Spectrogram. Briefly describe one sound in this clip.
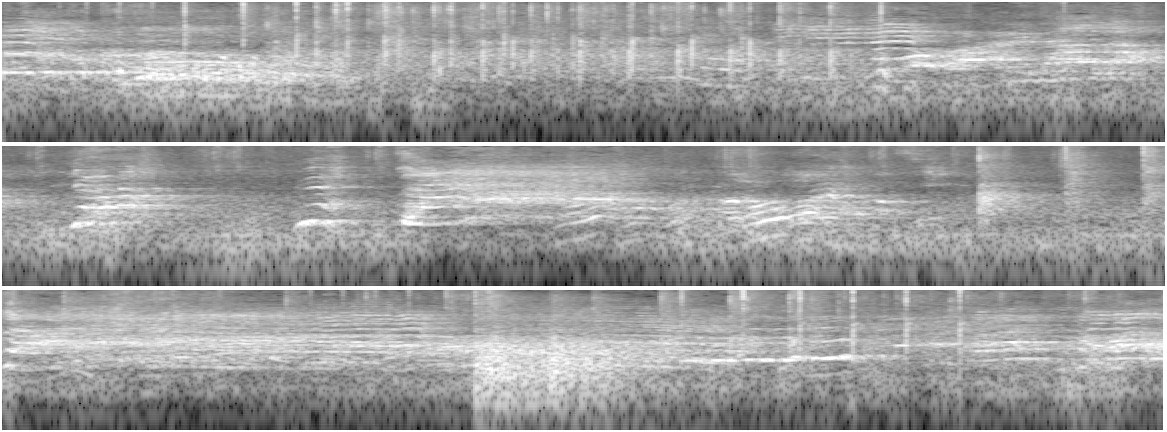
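Young women shout and grunt with effort nearby, in a large echoing hall.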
